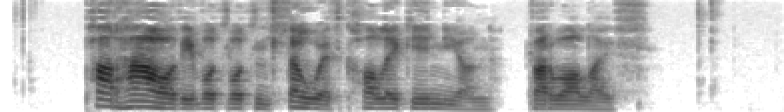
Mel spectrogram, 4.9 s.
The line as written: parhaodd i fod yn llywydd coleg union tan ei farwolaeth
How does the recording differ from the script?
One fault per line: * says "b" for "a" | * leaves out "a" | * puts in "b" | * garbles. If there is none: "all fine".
* puts in "fod"
* leaves out "tan"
